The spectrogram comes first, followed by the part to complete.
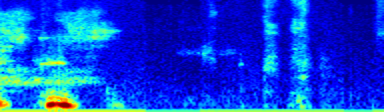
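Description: A brief voiced sound just after the start, the last of a video-call group's laughter, then near silence broken by a few very faint clicks.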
